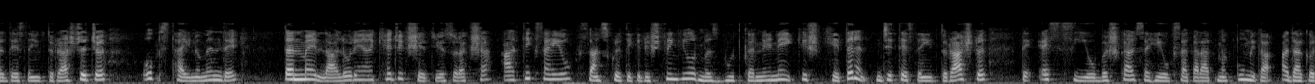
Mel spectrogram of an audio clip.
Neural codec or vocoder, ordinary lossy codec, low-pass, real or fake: codec, 16 kHz, 8 kbps, FunCodec, trained on Chinese and English, 25 frames a second; MP3, 32 kbps; 7.2 kHz; fake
